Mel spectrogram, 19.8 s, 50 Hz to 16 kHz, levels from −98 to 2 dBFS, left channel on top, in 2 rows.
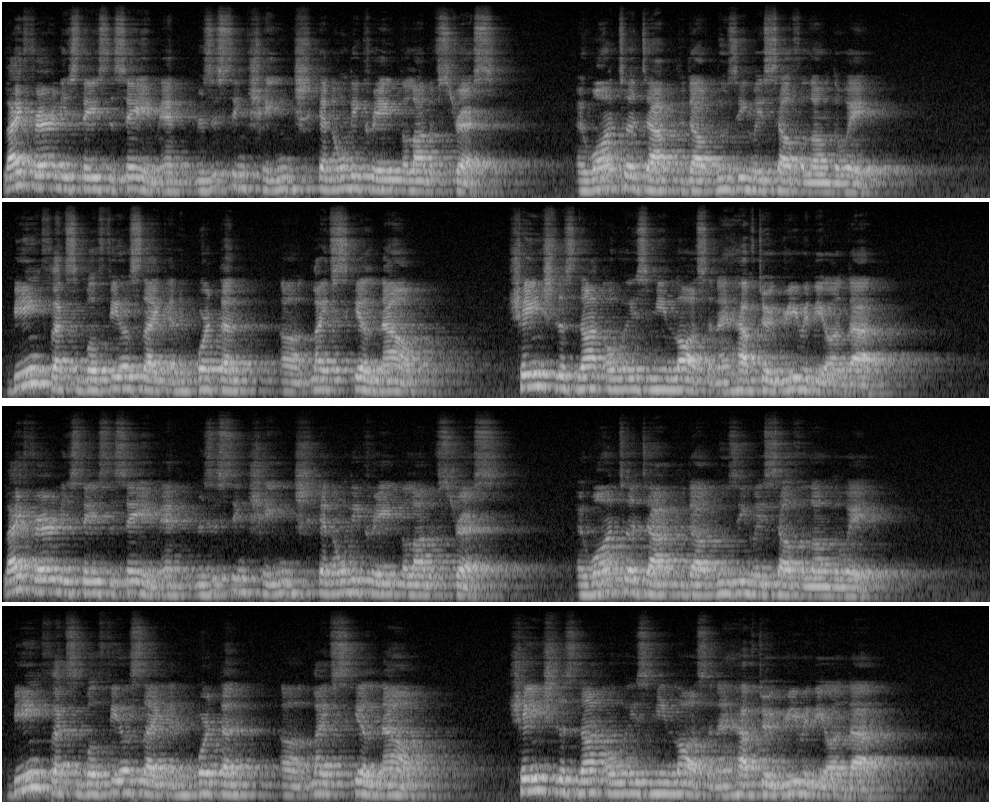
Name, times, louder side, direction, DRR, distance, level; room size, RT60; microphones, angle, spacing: voice 1, 0.0-4.9 5.7-8.6 9.9-12.3 12.7-14.0 15.0-18.6, left 1 dB, 30° left, 2 dB, 1.6 m, -29 dB
15.0 x 14.0 x 2.8 m, 1.4 s
head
